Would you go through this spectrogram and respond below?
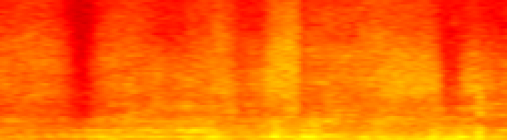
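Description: A clean hand rubbing and smoothing fondant icing over a birthday cake, a continuous close, dry rubbing and scuffing with slight swells in strength, no voices.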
